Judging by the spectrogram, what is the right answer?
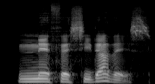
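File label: "necesidades", Spanish; mekanta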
